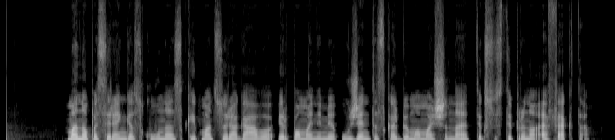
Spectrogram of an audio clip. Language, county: Lithuanian, Panevėžys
